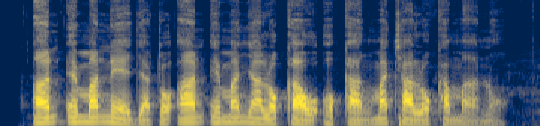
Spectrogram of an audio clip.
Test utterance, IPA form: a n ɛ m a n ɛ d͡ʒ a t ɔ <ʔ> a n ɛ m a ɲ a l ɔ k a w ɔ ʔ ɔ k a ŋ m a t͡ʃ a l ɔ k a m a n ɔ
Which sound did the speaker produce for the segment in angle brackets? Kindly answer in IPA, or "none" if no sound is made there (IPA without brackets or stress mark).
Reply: ʔ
